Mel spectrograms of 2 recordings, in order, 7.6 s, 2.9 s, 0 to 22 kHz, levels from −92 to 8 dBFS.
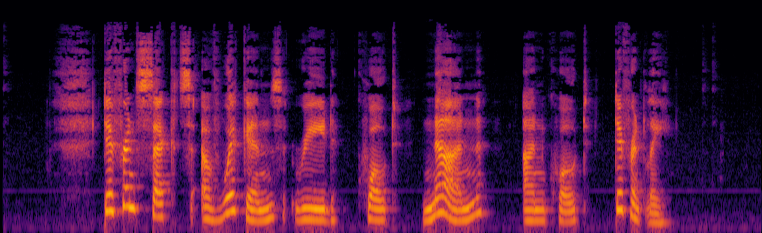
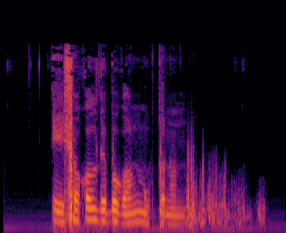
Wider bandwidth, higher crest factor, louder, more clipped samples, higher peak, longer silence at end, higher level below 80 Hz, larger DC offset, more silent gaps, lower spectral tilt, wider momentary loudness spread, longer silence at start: first, 15 kHz vs 11.5 kHz; second, 18 dB vs 26 dB; first, -17 LUFS vs -26 LUFS; neither; about the same, 0 dBFS vs -2 dBFS; first, 0.95 s vs 0.2 s; about the same, -56 dBFS vs -54 dBFS; neither; neither; about the same, -3 dB/octave vs -4 dB/octave; second, 16 LU vs 19 LU; about the same, 0.6 s vs 0.5 s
